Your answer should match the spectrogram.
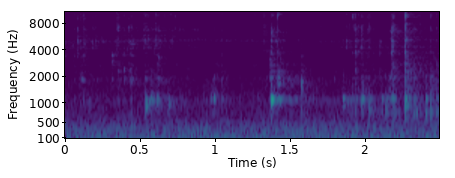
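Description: A thin stream of creamy liquid pouring into a stainless steel funnel, heard as a few small drips and plops, one sharper than the rest near the middle, over a faint steady low hum.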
